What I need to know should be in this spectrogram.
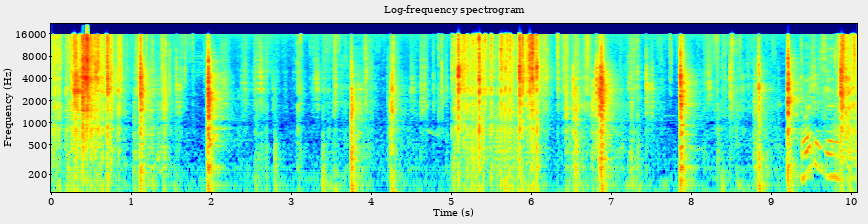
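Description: Playing cards riffle and shuffle close by.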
